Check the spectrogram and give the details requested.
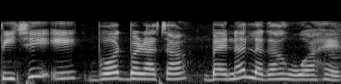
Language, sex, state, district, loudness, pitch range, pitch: Hindi, female, Uttar Pradesh, Budaun, -19 LUFS, 235-275 Hz, 250 Hz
